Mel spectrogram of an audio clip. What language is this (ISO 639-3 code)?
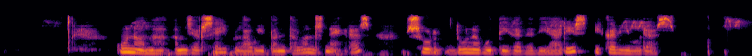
cat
